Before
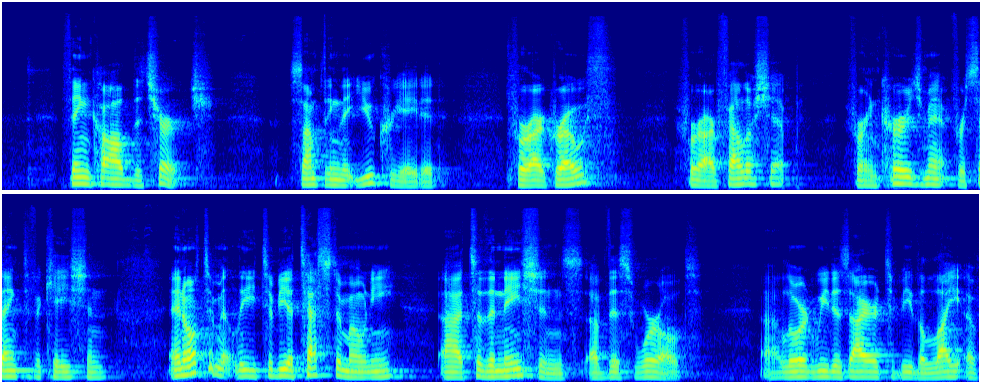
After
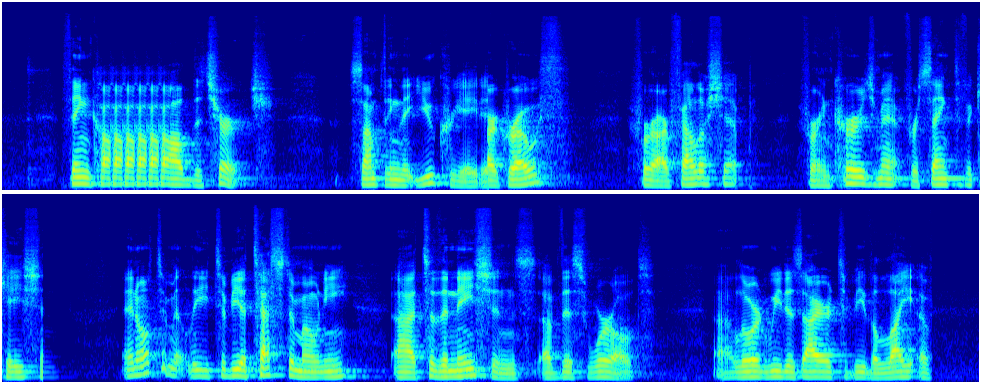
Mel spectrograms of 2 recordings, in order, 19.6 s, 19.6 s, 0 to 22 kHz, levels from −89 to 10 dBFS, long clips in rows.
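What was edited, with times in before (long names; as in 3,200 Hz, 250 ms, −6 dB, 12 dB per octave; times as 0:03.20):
0:00.96: stutter 0.12 s, 6 plays
0:04.26–0:05.33: remove
0:10.66–0:12.81: fade in, from −23 dB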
